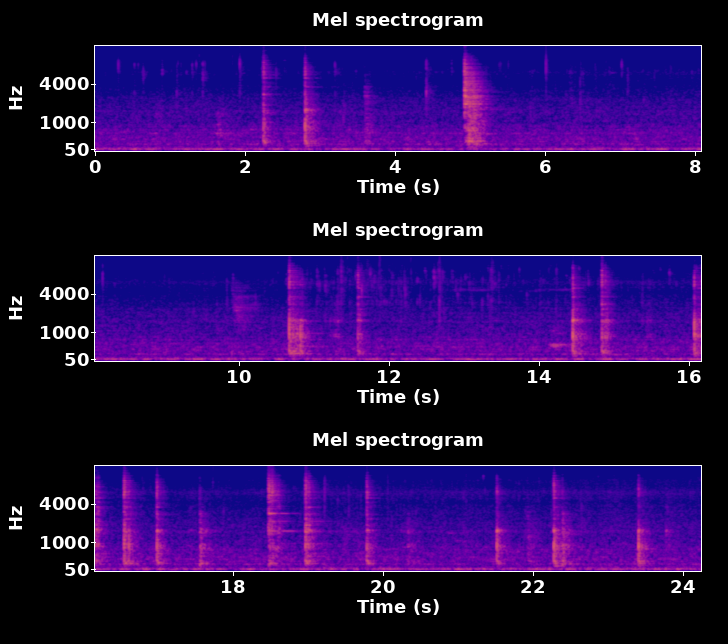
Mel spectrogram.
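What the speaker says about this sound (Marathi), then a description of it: "बघा आता मी काजू टाकलेले आहेत कढईमध्ये आणि ते आता आपण हलवत राहायचं" Cashews fry in hot oil in a wok under a low, steady sizzle, while a spatula stirs them with sharp scraping clicks at irregular moments. No one talks.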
